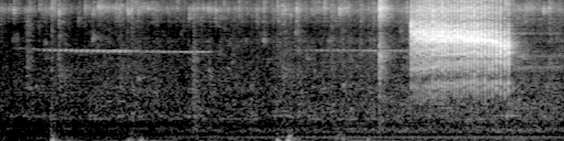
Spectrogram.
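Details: Female common iora in breeding condition calling to males: a faint, thin, level whistle held for about two seconds, then a loud, harsh, buzzy rattle lasting about one second, over quiet background hiss.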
